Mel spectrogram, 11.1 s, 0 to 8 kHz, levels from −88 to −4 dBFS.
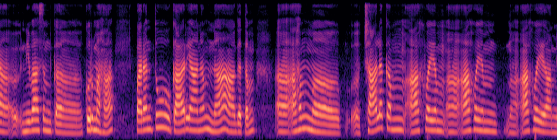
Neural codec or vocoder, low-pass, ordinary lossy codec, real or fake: none; 7.2 kHz; none; real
